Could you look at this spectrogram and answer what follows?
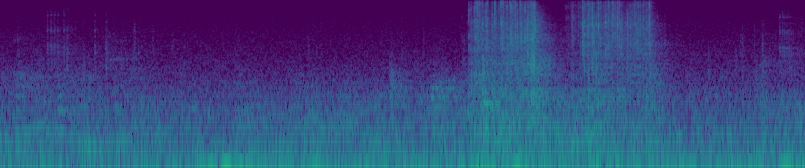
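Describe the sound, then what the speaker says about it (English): Cards are shuffled for a round of Wicked Grace in the video game Dragon Age: Origins. Two quick riffling bursts stand out clearly over a low room hum, with a brief pause between them. "Before we start, the cards must be shuffled."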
